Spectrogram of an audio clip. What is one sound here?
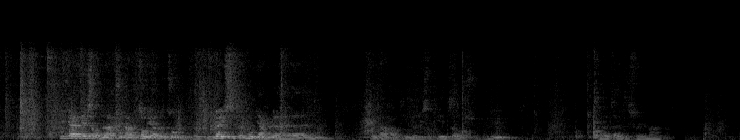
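A man speaks calmly to a small group nearby.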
